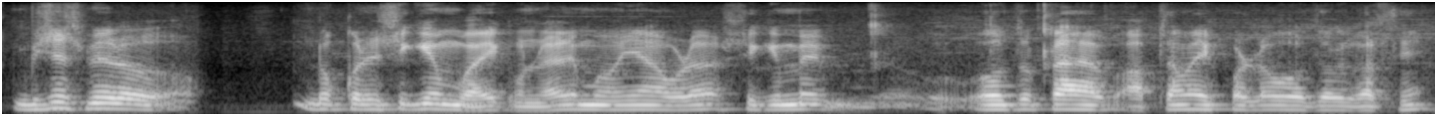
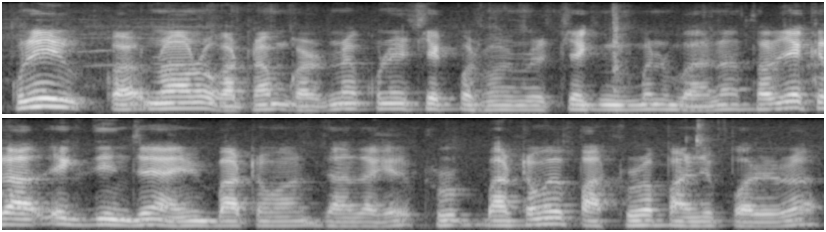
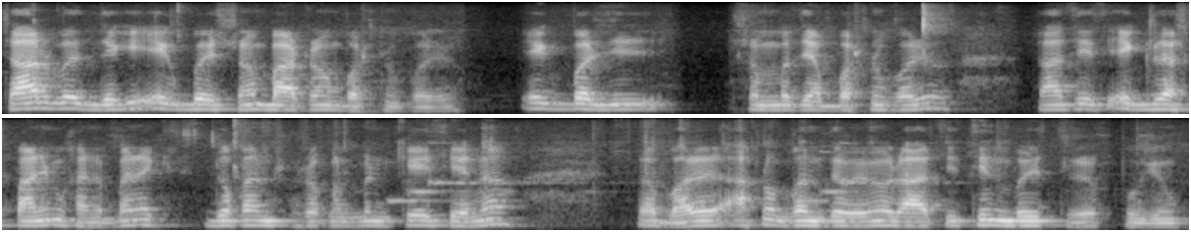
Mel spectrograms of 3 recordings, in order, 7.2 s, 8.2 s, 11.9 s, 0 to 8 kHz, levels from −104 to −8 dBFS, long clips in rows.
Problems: background sounds at intervals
